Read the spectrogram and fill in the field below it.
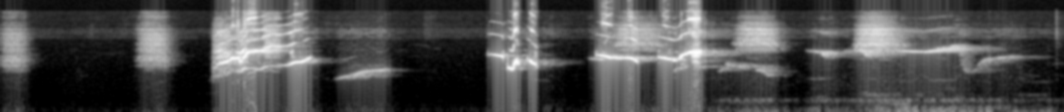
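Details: Oriental magpie-robin singing in loud, open ngeplong style, meant to rile other magpie-robins: separate bursts of sharp whistles, slurred rising and falling notes and scratchy chips, spaced by short silences.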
